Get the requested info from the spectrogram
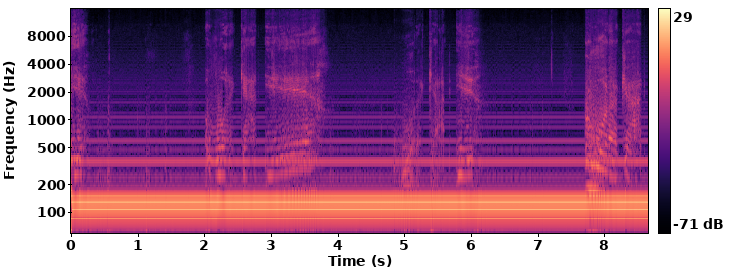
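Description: Experimental electronic music: a loud, unbroken low sine-tone drone with a ladder of steady tones above it, and short, garbled, voice-like fragments breaking in over it a few times.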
